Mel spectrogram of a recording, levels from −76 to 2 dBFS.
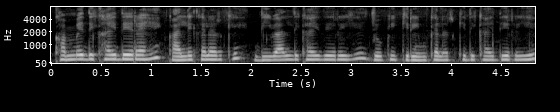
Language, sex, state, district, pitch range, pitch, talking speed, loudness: Hindi, female, Chhattisgarh, Rajnandgaon, 195-225 Hz, 210 Hz, 270 wpm, -23 LUFS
